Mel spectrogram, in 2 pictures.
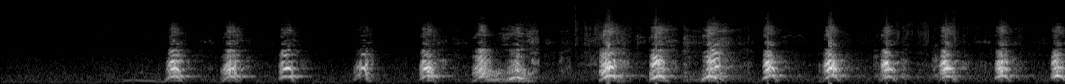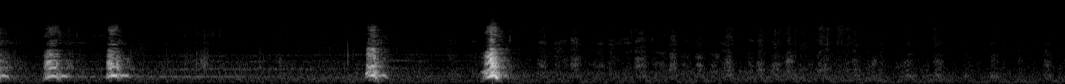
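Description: Romanian Bucovina Shepherd dog barking: a run of about twenty barks, roughly two a second, then two lone barks a few seconds later.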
